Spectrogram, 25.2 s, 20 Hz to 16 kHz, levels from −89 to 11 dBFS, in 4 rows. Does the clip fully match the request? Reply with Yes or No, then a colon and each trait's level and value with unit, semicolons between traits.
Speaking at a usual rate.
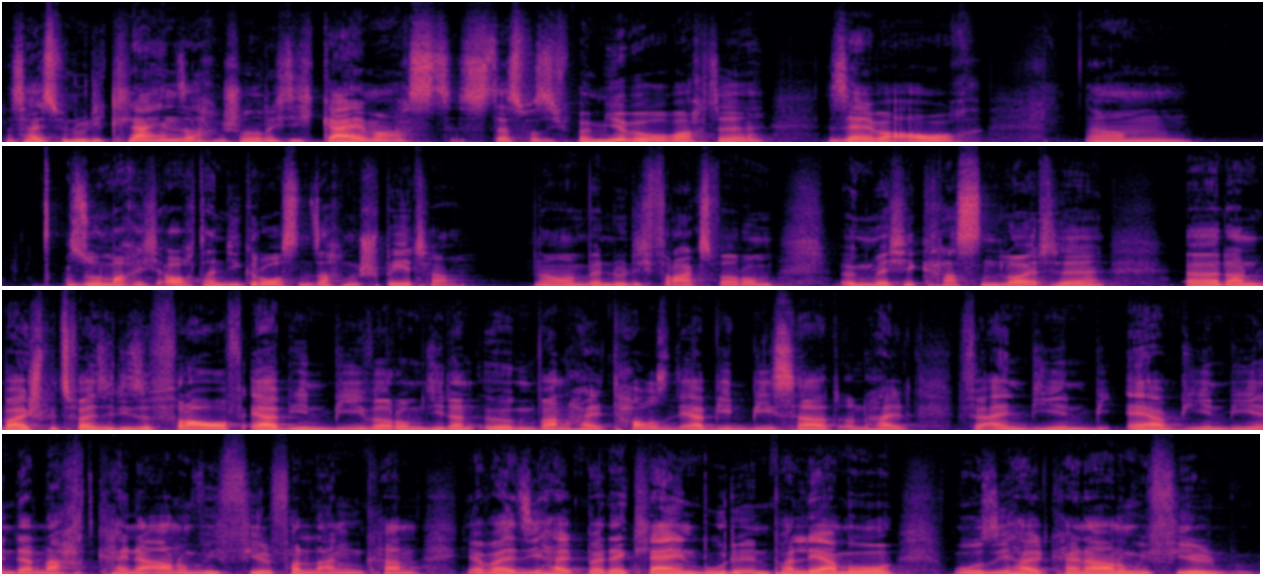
No: fast, 205 wpm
